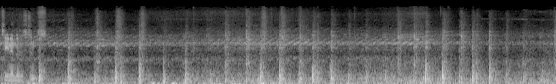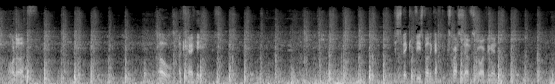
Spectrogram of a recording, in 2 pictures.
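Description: Train wheels squeal on the track now and then.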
